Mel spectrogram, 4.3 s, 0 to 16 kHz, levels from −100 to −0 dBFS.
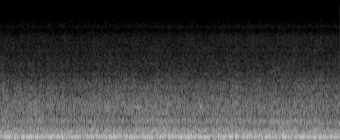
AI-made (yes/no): no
